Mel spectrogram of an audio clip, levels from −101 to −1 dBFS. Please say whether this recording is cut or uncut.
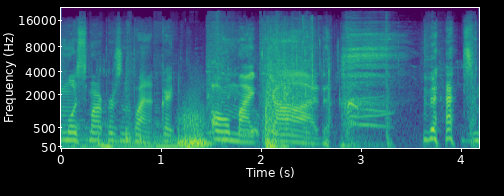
cut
